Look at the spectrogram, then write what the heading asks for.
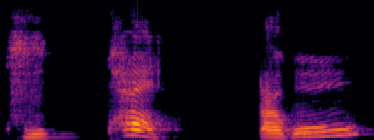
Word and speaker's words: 국화: 자, 이 국화라는 것을 우리가 국화라고 읽게 되는데요. 자, 이것을 하나하나 우리가 분석을 해보면 구, 즉 기역, 우, 기역, 히읗, 와 이렇게 나눌 수가 있어요. 근데 이것을 우리 콰라고 읽게 되잖아요. 즉 기역과 히읗이 합쳐져서 하나의 또 다른 자음인 키읔으로 변하게 된 거죠. 그래서 우리는 국화라고 읽게 됩니다.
